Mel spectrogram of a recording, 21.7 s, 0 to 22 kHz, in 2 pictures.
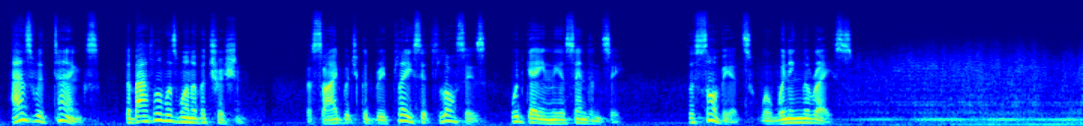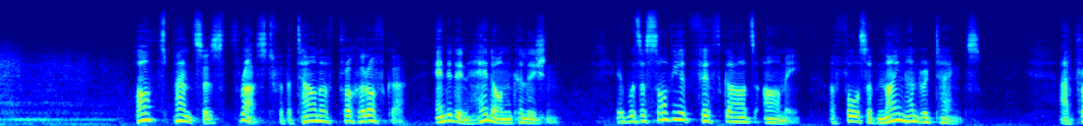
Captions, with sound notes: As with tanks, the battle was one of attrition. The side which could replace its losses would gain the ascendancy. The Soviets were winning the race. (airplanes flying) Hoth's Panzers thrust for the town of Prokhorovka ended in head-on collision. It was a Soviet 5th Guards Army, a force of 900 tanks.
